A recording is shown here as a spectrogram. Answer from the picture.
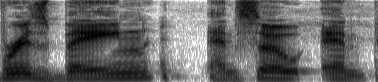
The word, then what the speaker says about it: Brisbane: Briz, so you could spell it B-R-E-Z. Brisbane. So that's a schwa sound. – Brisbane. – Stress on the first syllable.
